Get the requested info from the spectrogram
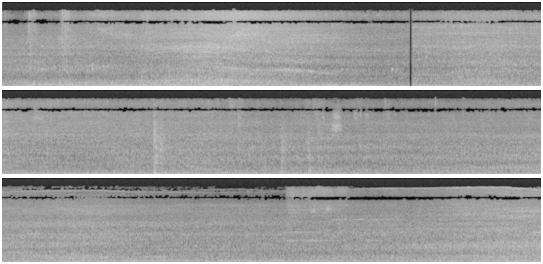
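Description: City transit buses running past, with a steady low engine rumble throughout. In the first few seconds a bus accelerates and its engine note climbs and then falls. A single sharp knock comes about fourteen seconds in.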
